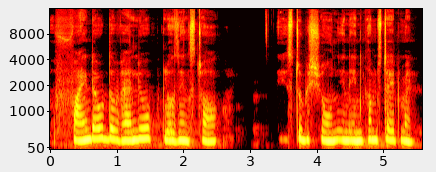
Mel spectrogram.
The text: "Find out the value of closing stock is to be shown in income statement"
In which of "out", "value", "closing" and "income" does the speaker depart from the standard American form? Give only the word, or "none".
none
